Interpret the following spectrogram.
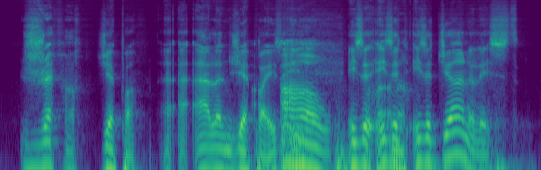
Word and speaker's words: Rzepa: Okay, so I took offence to a tweet from how do you pronounce his name? Rzepa.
